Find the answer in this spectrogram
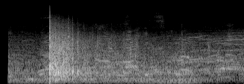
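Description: A starting gun fired once about half a second in, the start signal of a 200-metre sprint, its bang ringing briefly, with crowd voices underneath.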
